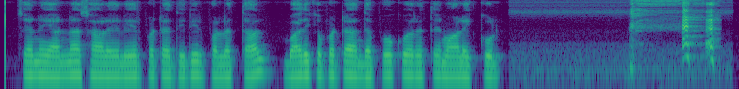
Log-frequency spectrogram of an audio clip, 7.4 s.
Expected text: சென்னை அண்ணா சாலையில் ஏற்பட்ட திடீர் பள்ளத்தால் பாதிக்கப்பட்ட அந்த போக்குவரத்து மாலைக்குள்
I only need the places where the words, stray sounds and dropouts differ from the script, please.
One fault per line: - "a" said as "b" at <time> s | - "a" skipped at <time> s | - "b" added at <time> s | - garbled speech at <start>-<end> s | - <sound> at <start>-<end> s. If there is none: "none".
- laugh at 6.3-7.2 s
